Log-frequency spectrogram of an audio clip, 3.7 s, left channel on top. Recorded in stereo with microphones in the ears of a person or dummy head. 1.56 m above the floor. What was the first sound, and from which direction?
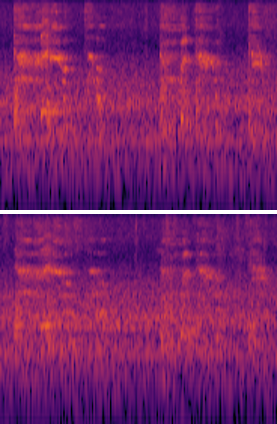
A cough, 65° left (ahead or behind).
